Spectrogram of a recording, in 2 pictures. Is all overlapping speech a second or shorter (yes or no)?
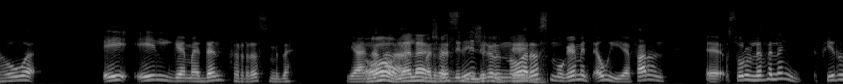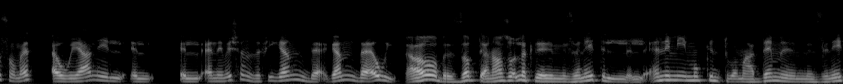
no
